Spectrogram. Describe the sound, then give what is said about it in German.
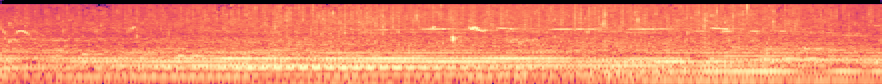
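A steady, continuous rush of a waterfall pouring into a small, warm lake ringed by stones, with a dense even roar and faint splashy detail throughout and no voices. “und vielleicht möchtest du auch unter dem Wasserfall eine kleine Dusche nehmen.”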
